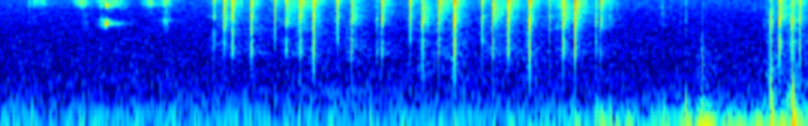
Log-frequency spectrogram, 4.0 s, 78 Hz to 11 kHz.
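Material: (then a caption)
Resin. A solid green number 6 pool ball made of hard resin is held in the hand and tapped and scratched with long acrylic nails. A quick, uneven run of short, bright clicks with faint scratching follows a quiet start, with a low hum underneath. The taps end in a few louder, duller knocks.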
